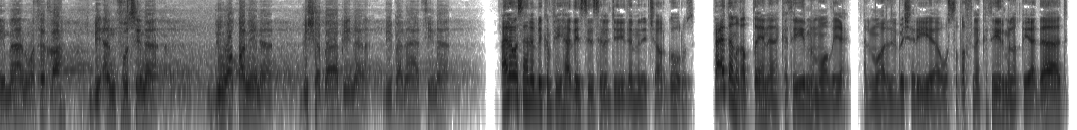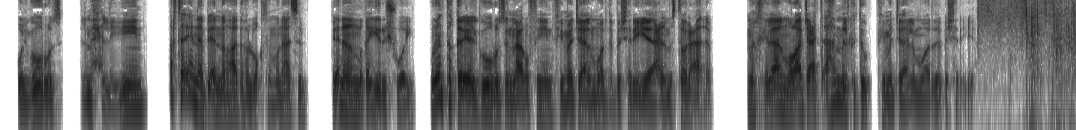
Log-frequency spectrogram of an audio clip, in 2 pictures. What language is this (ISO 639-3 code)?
ara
